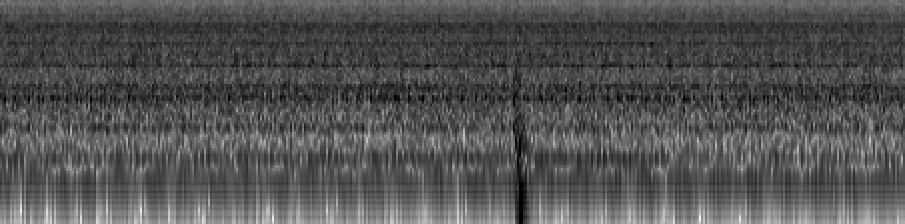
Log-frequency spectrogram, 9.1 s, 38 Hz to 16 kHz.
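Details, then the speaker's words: 1999 Pontiac Grand Am, about 90,000 miles, after fuel system cleaner added to the tank: steady, even idle hum with constant low drone, one brief bump, no stumbling; previously idled rough and stalled. "okay well seems to be already running smoother than it was"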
